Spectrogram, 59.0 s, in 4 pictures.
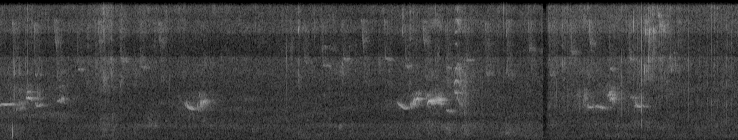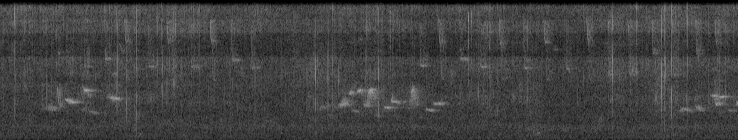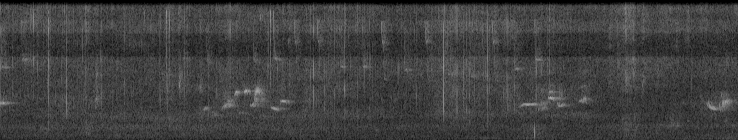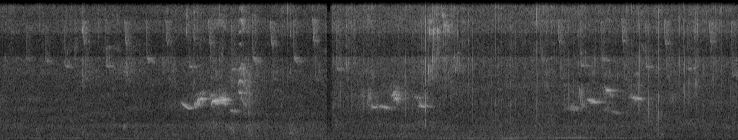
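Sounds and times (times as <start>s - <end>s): outdoor background hiss: 0.0s - 59.0s
songbird singing: 0.0s - 59.0s.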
